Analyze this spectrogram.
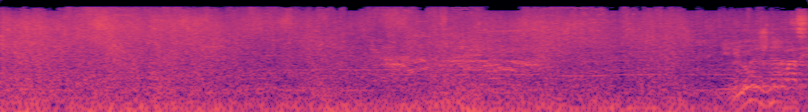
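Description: Explosions rumble low and steadily.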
